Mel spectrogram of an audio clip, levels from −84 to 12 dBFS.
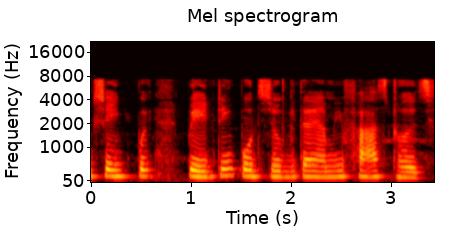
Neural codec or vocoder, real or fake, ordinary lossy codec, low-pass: none; real; none; 7.2 kHz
